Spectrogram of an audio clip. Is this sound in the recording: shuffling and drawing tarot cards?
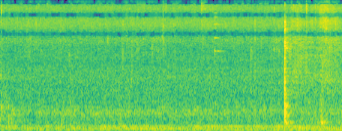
no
